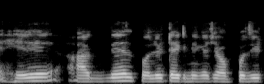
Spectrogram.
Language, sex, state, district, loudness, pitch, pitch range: Konkani, male, Goa, North and South Goa, -19 LUFS, 145 Hz, 140-155 Hz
